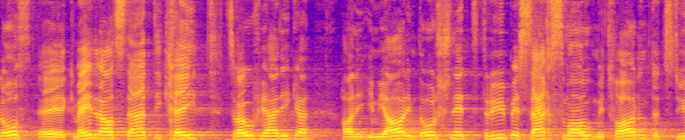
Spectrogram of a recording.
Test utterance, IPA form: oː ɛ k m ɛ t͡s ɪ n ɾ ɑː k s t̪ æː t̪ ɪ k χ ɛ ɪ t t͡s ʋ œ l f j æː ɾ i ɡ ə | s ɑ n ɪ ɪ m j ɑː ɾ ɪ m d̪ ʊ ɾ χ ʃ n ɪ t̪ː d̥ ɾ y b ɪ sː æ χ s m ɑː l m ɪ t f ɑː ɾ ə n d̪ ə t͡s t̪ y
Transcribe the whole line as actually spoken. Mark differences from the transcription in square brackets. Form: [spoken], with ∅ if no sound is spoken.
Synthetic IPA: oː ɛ k m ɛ [∅] ɪ n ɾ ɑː [t] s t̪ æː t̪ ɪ k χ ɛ ɪ t t͡s ʋ œ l f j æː ɾ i ɡ ə | [h] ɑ n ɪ ɪ m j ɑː ɾ ɪ m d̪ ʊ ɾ χ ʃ n ɪ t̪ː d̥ ɾ [yː] b ɪ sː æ χ s m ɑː l m ɪ t f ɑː ɾ ə n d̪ ə t͡s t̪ y

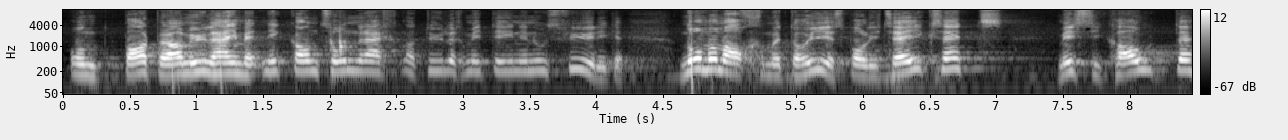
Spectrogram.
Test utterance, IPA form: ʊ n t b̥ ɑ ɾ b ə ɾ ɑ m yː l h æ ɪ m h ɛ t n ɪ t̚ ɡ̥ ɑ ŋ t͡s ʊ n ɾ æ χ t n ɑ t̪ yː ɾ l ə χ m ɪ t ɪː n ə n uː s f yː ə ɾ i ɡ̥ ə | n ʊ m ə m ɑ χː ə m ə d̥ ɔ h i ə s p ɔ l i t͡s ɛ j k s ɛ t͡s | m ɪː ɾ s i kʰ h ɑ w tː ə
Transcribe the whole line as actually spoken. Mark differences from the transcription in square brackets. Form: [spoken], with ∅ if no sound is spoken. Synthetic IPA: ʊ n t b̥ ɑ ɾ b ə ɾ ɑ m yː l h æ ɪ m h ɛ t n ɪ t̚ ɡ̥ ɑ [n] t͡s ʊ n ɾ æ χ t n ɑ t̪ yː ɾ l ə χ m ɪ t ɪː n ə n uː s f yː ə ɾ i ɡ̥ ə | n ʊ m ə m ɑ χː ə m ə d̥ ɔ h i ə s p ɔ l i t͡s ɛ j k s ɛ t͡s | m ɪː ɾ s i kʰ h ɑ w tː ə

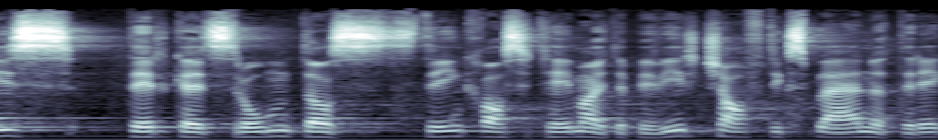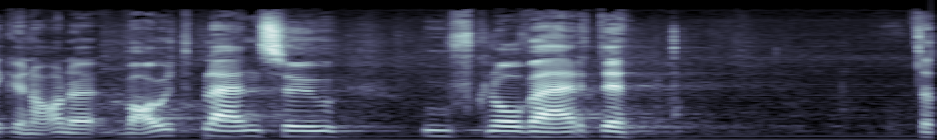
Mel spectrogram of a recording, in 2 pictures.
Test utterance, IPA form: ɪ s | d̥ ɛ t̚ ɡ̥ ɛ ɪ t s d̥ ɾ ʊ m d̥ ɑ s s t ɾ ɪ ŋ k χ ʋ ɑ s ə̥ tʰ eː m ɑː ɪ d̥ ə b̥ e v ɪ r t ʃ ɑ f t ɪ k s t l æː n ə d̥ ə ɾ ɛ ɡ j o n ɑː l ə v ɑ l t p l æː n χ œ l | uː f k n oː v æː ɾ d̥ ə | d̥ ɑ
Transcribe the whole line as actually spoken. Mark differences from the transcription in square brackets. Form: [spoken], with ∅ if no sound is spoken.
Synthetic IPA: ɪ s | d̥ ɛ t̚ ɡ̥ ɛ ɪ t s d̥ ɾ ʊ m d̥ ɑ s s t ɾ ɪ ŋ k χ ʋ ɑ s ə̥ tʰ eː m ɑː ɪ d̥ ə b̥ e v ɪ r t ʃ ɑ f t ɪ k s [p] l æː n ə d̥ ə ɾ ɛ ɡ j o n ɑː l ə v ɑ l t p l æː n [s] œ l | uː f k n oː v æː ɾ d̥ ə | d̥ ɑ

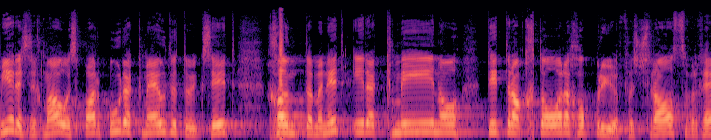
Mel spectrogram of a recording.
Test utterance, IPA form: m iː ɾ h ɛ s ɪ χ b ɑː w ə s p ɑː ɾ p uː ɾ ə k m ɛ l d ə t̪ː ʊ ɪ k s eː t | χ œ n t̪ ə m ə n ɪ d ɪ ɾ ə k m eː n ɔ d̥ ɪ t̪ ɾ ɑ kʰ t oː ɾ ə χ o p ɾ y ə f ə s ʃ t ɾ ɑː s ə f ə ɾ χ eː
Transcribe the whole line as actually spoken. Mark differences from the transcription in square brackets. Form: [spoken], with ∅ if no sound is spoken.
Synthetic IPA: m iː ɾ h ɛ s ɪ χ [m] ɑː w ə s p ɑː ɾ p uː ɾ ə k m ɛ l d ə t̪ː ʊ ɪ k s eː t | χ œ n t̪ ə m ə n ɪ d ɪ ɾ ə k m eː n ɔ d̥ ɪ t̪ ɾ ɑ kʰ t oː ɾ ə χ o p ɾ y ə f ə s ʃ t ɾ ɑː s ə f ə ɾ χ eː

